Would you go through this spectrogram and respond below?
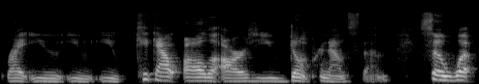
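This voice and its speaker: A woman with an American Midwestern accent explains things in a casual, chatty way, like a theatre member discussing her craft. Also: fairly low pitch. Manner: chatty, demonstrates vowel sounds as she explains. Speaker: theatre company member recounting dialect training.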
